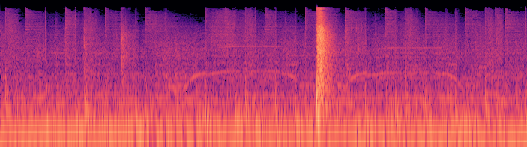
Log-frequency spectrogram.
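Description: A single shot from a Walther Reign PCP bullpup air rifle: one sharp crack about five seconds in, fired through a chronograph during a velocity test.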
